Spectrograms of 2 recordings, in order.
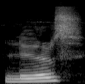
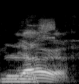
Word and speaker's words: leurs: Yeah, this is why I can't say words like lures, L-E-U-R-S. I can't say it because I can't roll my R's in that way. Oh, okay. Lure. Lures. No, the S is silent.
